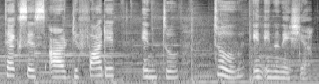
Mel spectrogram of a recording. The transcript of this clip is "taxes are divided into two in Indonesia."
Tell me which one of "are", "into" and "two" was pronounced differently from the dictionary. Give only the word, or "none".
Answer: none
